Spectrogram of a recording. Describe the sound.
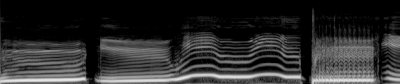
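A voice imitates police sirens heard late at night from a big main road by a school, with long, drawn-out wails whose pitch slides up and down in rising and falling sweeps, followed by a short, harsh, raspy burst at the end.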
